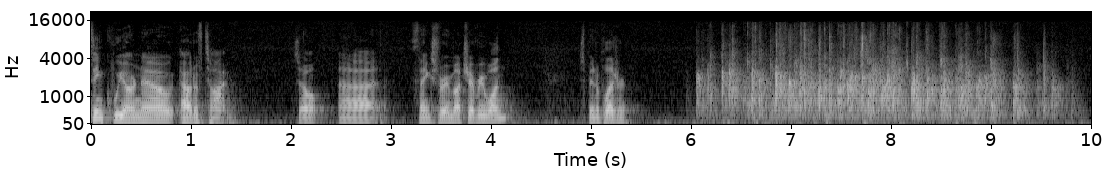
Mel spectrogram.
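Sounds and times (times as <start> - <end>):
audience applauding: 6.0 - 10.0.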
